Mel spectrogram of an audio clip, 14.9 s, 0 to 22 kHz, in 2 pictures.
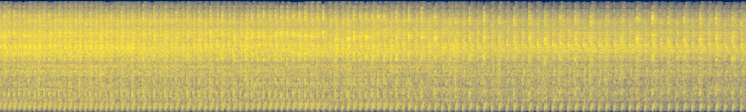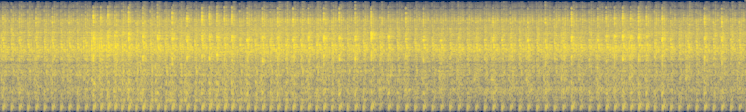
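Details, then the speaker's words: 1950 REO small engine, no parts available, just started after the choke found up and the air cleaner removed: steady, even putt-putt at roughly three beats a second with a crisp exhaust bark; running cleanly. "Let it run. It is running."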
